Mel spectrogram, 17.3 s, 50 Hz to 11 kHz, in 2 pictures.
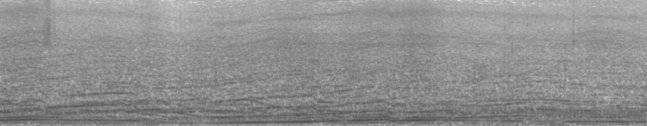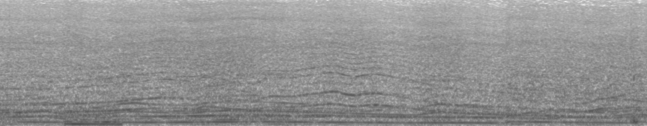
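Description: Open-wheel F4 race cars in a Bahrain round of a sim racing game, several engines whining and sweeping up and down through gears in overlapping steady tones, fairly quiet and continuous.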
